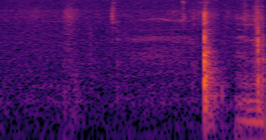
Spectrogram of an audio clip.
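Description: A single sharp knock about one and a half seconds in, after a few faint small clicks from hands and tools working clay, and just before a man starts to speak.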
